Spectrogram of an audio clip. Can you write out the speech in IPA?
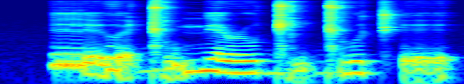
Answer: r ḛ ð ɛ̰ ɡ͡ǁ ṵ mʲ ɛ ɹ u ɡ͡ǁ ḭ ɡ͡ǁ u t͡ʃʼ ḛ

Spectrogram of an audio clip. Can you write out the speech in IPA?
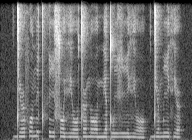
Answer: dʲ ə˞ f o n i t θ i s o vʲ oː t ə˞ n oː mʲ a t w i ɣ iː vʲ oː | dʲ ə˞ m iː fʲ ə˞

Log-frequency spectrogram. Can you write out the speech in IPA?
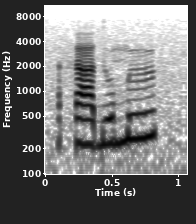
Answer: θ a d̪ u m ɯ

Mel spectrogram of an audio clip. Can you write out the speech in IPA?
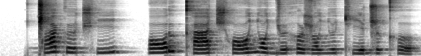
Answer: ɡ͡ǁ a k ø t͡ʃʰ i | ɔ ɾ ɯ kʰ a t͡ʃʰ ɔ ʎ ɔ ɟ ø h ɤ ʐ ɔ ʎ ø cʰ i ɖ͡ʐ ɯ kʰ ɤ

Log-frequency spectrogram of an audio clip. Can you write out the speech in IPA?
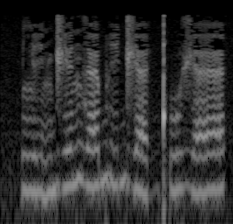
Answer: l i˧˩˧ n d͡ʒ e˧˥ n z ɛ˧˥ b i˧˥ d͡ʒ ɛ˧˩˧ ǃʼ u˧˥ ʒ ɛ˧˥

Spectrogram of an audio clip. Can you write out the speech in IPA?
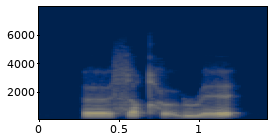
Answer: ɜː s ɛ qʰ ṵ ɹ ɛ

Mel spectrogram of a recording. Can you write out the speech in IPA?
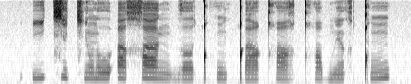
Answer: ʔ i t͡ɕ ʌ t͡ɕ ɔ̃ ɾ o ʔ a χ a ŋ ɡ ʌ ǃʰ ũ ǃ a qʰ a ʁ qʰ ɔ b ẽ χ ǃ ũ

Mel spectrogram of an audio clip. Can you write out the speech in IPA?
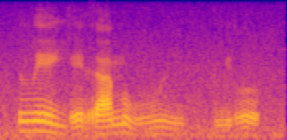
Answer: β e˥˧ j e˩˧˩ r a˧˥ m β u˩˧˩ i̯ | lʲ ʊ˩˧˩

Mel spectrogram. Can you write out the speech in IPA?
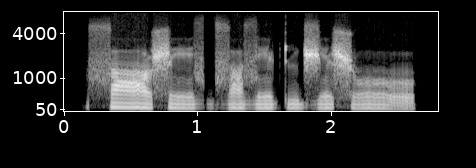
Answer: s ɒː ʂ eː z d͡z ɒ z e ʈ n d͡ʒ e ʂ oː

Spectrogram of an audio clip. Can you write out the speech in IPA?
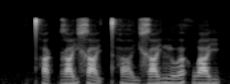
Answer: t̪ʰ a˨˩ k̚ ɣ a˨˦ j x a˧˩ j t̪ʰ a̤˨˩ j ɣ a˨˦ j n u˨˦ ə̯ h w a˧ j

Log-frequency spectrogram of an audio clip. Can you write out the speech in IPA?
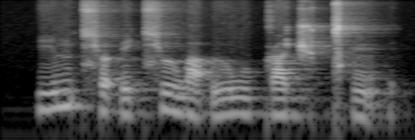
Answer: i m t͡ɕʰ ə ʔ e t͡ɕʰ ɯ w a ʔ ɯ w u k a d͡ʒ ʊ ǀʰ ẽ ʔ

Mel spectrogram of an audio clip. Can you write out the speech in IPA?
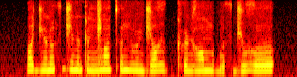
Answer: ɔ d͡ʒ õ ɽ ũ θ d͡ʒ ɤ ɳ õ ʈ õ ŋ͡ǁ ɔ̃ tʼ u n v ũ ɳ d͡ʒ ɔ ɣ ɘ kʷ ʈʰ o ɳ ɣ ɔ̃ m ɘ b ɤ θ d͡ʒ u ɣ o

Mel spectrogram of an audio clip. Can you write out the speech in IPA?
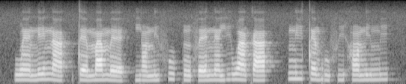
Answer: w ɛ̃˨ n e˧ n ã˨ | t ɛ˨ m a˧ m ɛ˨ | j ɔ̃˨ n i˨˦ f u˦˨ k ũ˨ f ɛ˨˦ n ɛ̃˧ j i˦ w ã˦ k a˧ | n i˦ t ɛ̃˧ b u˨ f i˨˦ h ɔ̃˧ n i˧ m i˦

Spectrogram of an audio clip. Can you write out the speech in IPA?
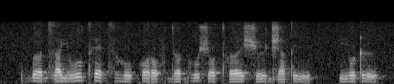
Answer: ɓ ɵ d͡z ɐ j u tʰ e t͡s ɦ u k o ɾ o f d ɵ ɡʱ u ʃ o tʰ ɵ ɪ̯ ʃ ʉ d͡ʒ ɐ t i | j u ʈ ʉ

